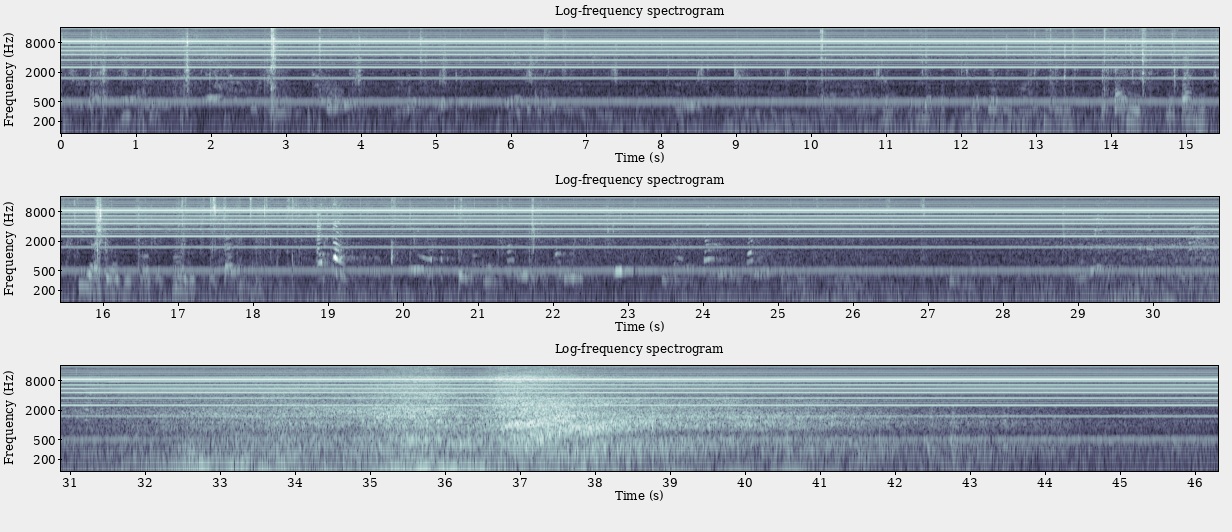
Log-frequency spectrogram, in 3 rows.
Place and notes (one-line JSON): {"title": "Rambouillet, France - Doorbells problem", "date": "2019-01-01 17:00:00", "description": "Walking in the Rambouillet city, I was intrigued by a curious sound. It's a doorbell problem. I stayed behind and recorded the unpleasant whistling. An old lady explains me it doesn't work and bawls out her small dog.", "latitude": "48.64", "longitude": "1.83", "altitude": "155", "timezone": "GMT+1"}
